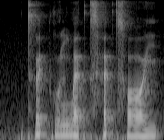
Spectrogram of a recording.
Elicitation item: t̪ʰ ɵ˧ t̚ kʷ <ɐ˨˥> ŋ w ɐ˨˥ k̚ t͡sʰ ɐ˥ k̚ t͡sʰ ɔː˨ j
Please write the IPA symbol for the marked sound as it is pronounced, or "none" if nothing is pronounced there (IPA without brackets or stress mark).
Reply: ɐ˨˧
